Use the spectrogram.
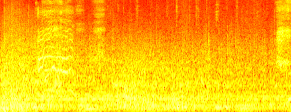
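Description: A loud, sustained rumble of thunder in a lightning storm at sea, heard aboard a sailboat, rolls through heavy, steady rain, overpowering for several seconds, with a brief voice rising faintly above the storm.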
